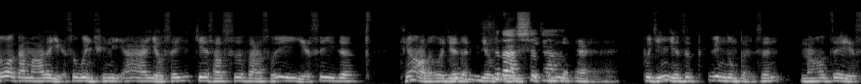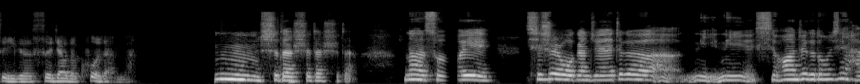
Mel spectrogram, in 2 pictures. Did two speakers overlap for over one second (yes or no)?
yes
